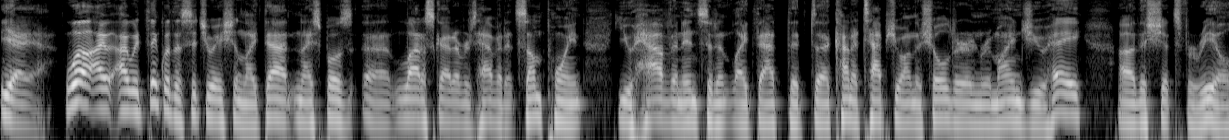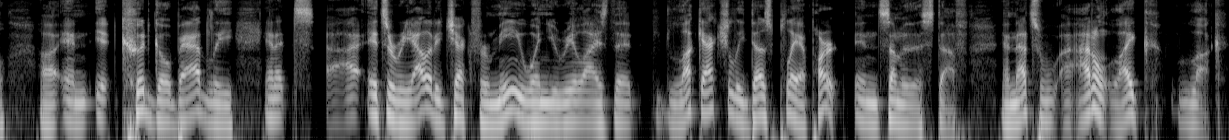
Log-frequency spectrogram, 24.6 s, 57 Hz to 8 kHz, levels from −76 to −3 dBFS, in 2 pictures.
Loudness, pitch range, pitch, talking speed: -23 LUFS, 105-125 Hz, 110 Hz, 205 wpm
